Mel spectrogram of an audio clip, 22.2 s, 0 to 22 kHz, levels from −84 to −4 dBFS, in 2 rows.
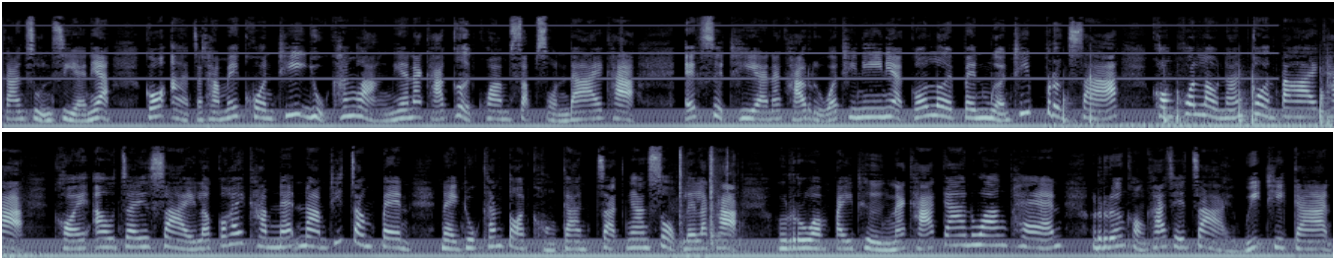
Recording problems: electrical hum; noticeable; throughout; 50 Hz, 20 dB below the speech
high-pitched whine; noticeable; until 11 s; 2 kHz, 15 dB below the speech
footsteps; noticeable; from 8.5 to 12 s; peak 5 dB below the speech
door banging; noticeable; at 17 s; peak 3 dB below the speech

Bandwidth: 14.5 kHz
